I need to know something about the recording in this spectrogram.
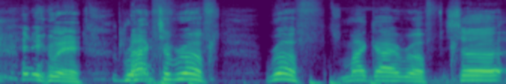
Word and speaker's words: Ruff: Man's called Ruff. Ruff. Spell that for us. Like like a dog.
